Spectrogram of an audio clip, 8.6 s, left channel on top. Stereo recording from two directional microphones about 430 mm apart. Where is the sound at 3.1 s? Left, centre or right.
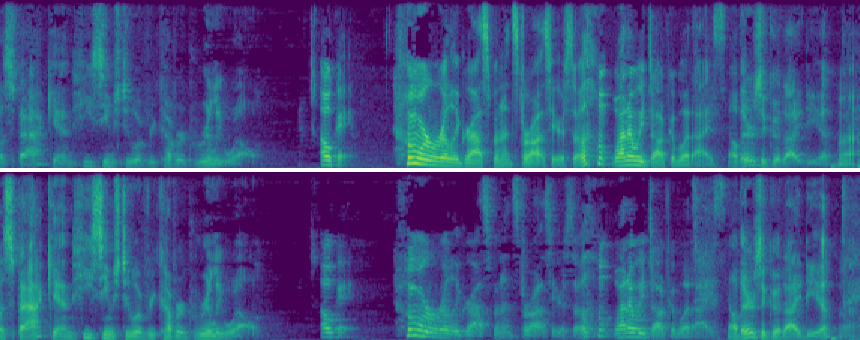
Left.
